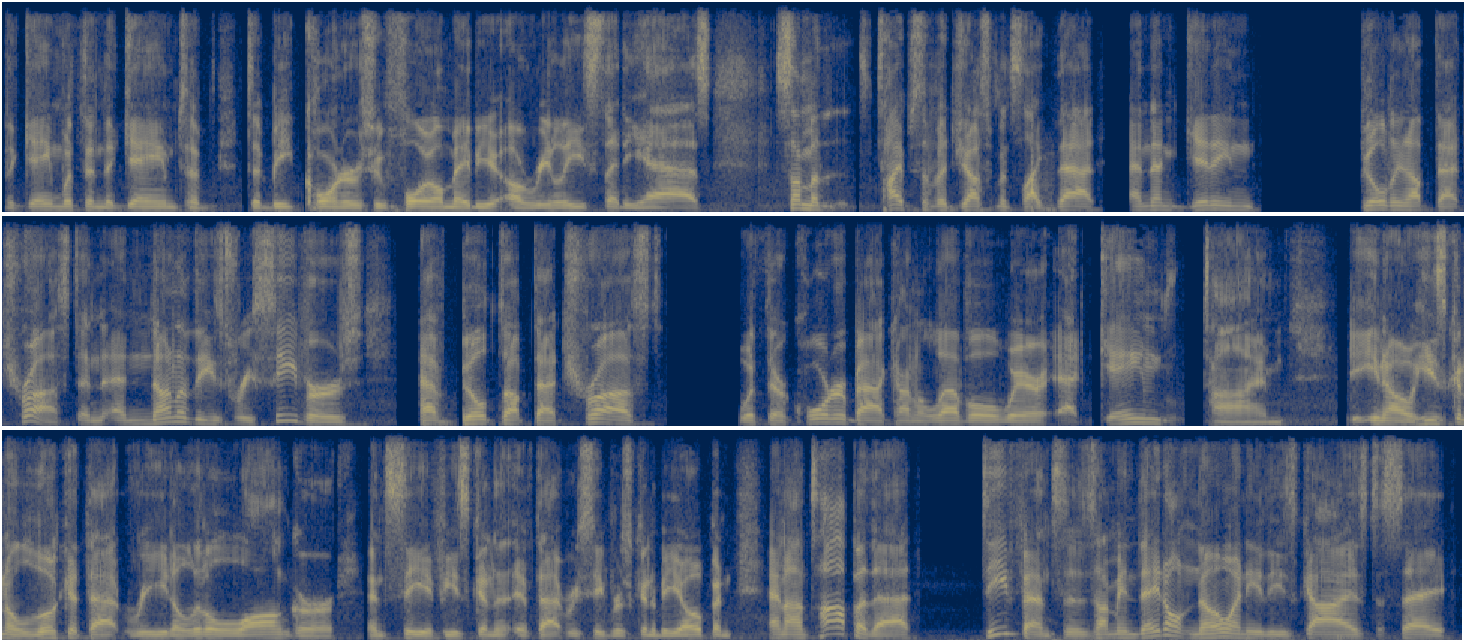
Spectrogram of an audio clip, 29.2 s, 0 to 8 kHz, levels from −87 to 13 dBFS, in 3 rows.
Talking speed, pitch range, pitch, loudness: 195 wpm, 105-125 Hz, 115 Hz, -20 LUFS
